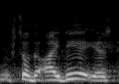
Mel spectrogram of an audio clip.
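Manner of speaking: ordinary delivery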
